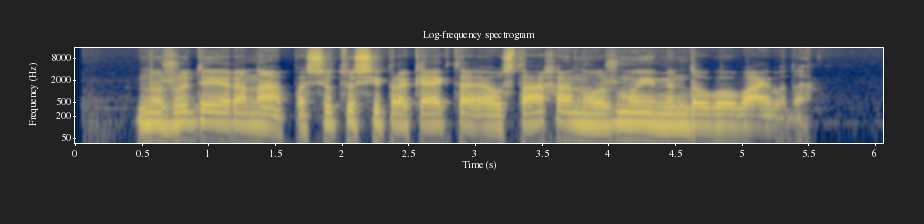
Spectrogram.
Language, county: Lithuanian, Marijampolė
